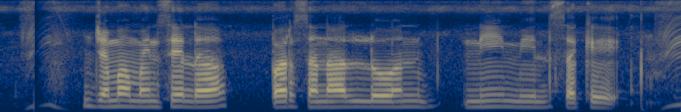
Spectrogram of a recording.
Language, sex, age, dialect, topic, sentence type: Chhattisgarhi, male, 31-35, Northern/Bhandar, banking, statement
